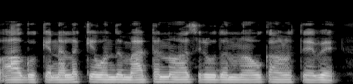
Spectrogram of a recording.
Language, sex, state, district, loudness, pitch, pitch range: Kannada, male, Karnataka, Koppal, -16 LUFS, 110 Hz, 110-115 Hz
